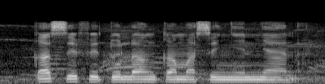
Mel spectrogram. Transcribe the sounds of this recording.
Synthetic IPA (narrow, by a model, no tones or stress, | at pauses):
kʼasɛfɛtʼɔlaŋ̩kʼamasɛɲɛɲaːna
